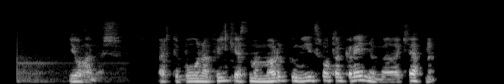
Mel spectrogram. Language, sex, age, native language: Icelandic, male, 50-59, Icelandic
